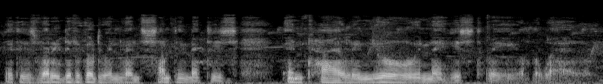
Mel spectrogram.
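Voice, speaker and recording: An actor in a radio drama playing a grandiose, paranoid aristocratic villain with a pompous, gravelly delivery. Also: male voice, sits low, level tone, normal speed, a little hiss or hum, low-quality recording. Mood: grandiose, brooding. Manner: pompous, self-aggrandizing.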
